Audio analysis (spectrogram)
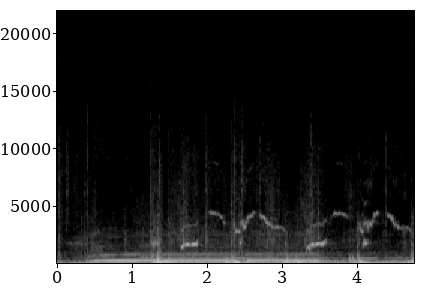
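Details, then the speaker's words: Car with a cheap KMK windshield newly fitted after paint, with brand-new DEA wiper blades: each sweep gives a loud sustained low squeal chirping higher at the end of the stroke. The owner suspects the cheap glass; the cause is unconfirmed. "Прикиньте, всё равно скрипит. Вот так и покупаю дешёвые лобовухи. Я и думаю, что у меня до этого не скрипели дворники."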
